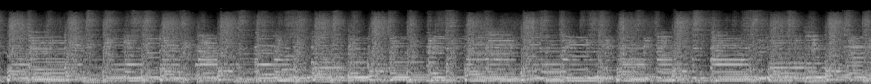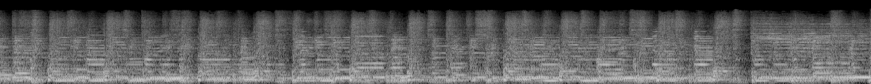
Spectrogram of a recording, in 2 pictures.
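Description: A rock band playing an instrumental live in a room: two Fender Stratocaster electric guitars over drum kit and bass guitar, with steady drum hits throughout.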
